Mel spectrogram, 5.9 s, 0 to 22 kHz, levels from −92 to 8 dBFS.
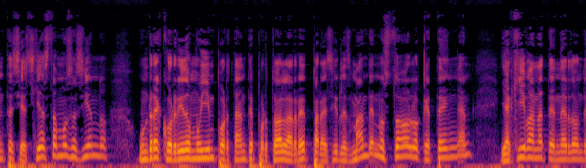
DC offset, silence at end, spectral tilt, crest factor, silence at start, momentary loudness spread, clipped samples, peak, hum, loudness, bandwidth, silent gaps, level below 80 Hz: under 0.1%; 0 s; -6.5 dB/octave; 16 dB; 0 s; 9 LU; under 0.1%; -4 dBFS; none; -22 LUFS; 16.5 kHz; none; -34 dBFS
